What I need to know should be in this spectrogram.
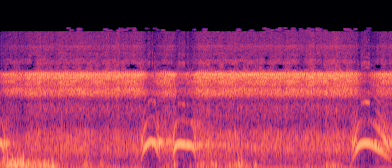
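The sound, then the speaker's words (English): Three owl hoots from a Canadian owl, two close together and then one after a pause, each a short rising-and-falling call over a constant high-pitched hiss. “here's the sound of the Canadian owl.”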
